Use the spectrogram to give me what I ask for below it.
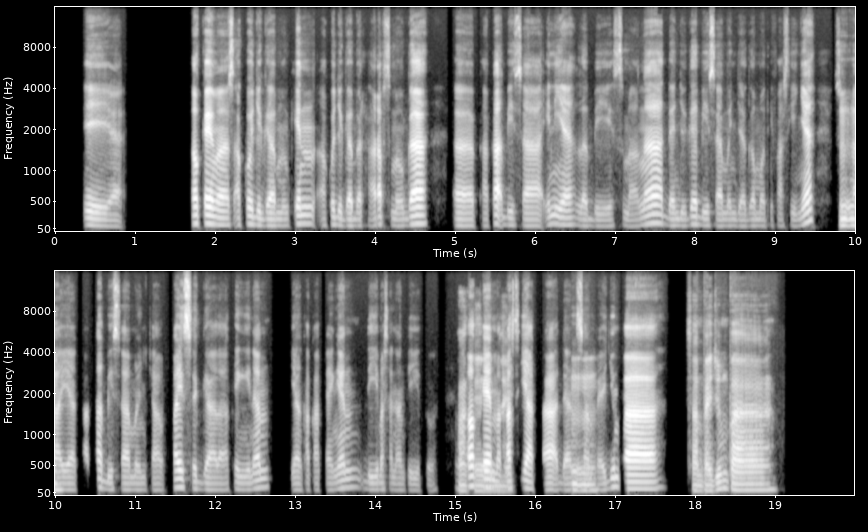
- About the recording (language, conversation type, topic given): Indonesian, advice, Bagaimana cara mengelola kekecewaan terhadap masa depan saya?
- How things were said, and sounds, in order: none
